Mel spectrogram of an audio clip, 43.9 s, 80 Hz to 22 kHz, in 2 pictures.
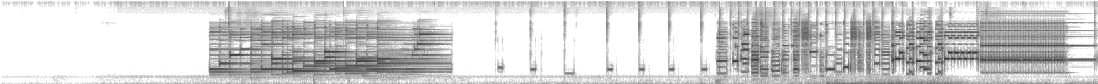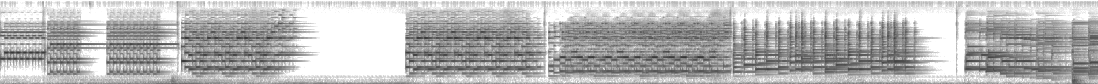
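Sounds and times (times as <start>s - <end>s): phone ringtone melody: 4.2s - 9.1s, 14.4s - 28.2s, 30.1s - 40.6s, 41.3s - 43.9s.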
